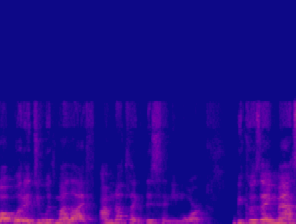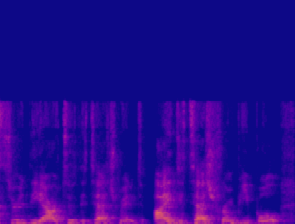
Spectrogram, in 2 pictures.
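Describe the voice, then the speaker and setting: With a non-native accent, a woman talks at a moderate pace in a high pitch with ordinary pitch variation. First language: not English. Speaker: vlogger. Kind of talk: personal vlog monologue. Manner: halting, with self-corrections and fillers.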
